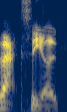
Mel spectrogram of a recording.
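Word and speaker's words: Accio: believe I fireb AIO they pronounce it AO don't they yeah but that's cuz the film's wrong Steven fry is correct and he says axio okay but yeah um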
